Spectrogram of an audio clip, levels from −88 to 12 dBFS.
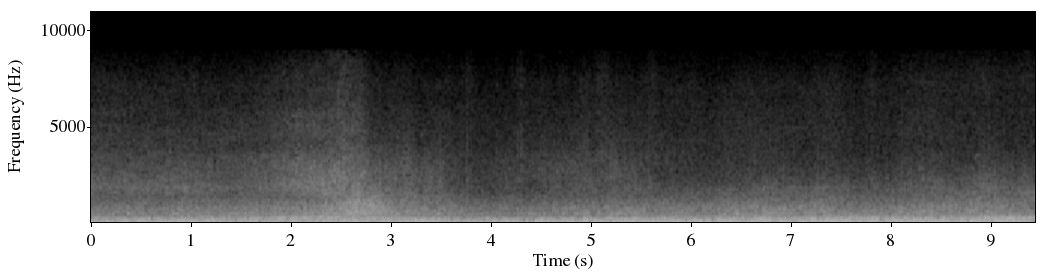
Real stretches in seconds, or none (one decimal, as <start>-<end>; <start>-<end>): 0.0-9.4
